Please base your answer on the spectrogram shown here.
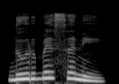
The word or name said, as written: ದುರ್ಬೆಸನಿ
